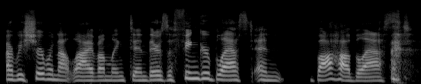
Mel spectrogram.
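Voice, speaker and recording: A woman's voice: mid-range voice, moderate pace, fairly bright tone, no echo, studio quality. A woman co-hosting a comedy podcast, chatting casually and reading fan fiction aloud in a playful, bawdy, giggly way. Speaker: podcast co-host.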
